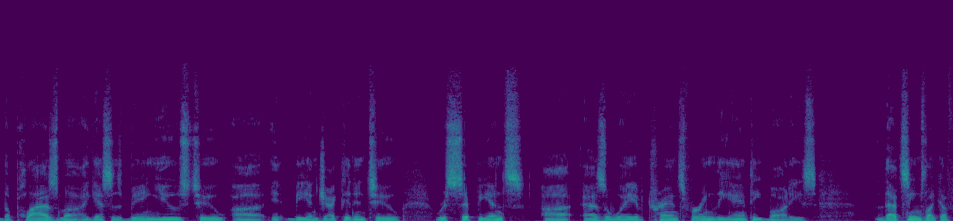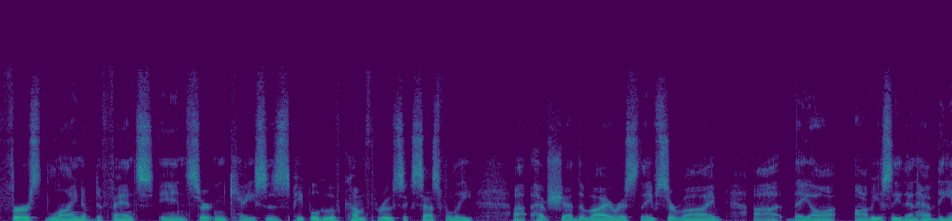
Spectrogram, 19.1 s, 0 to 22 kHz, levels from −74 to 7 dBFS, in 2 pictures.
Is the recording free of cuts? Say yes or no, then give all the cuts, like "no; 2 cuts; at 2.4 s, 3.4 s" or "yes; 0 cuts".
no; 1 cut; at 12.4 s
